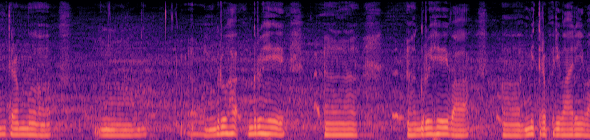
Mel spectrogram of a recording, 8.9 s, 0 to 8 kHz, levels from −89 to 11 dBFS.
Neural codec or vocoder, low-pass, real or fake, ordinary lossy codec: codec, 16 kHz, 16 kbps, FreqCodec, larger model; none; fake; none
